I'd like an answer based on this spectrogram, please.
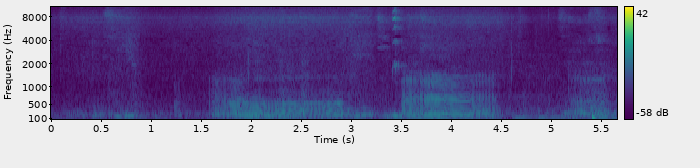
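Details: A Yorkshire terrier, wanting to play, gives two drawn-out, wavering growl-like vocalizations over a steady background hiss.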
